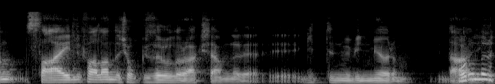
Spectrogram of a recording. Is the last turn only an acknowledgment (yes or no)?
no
